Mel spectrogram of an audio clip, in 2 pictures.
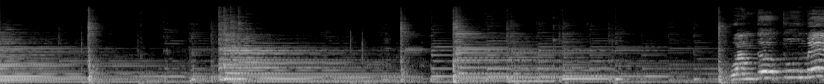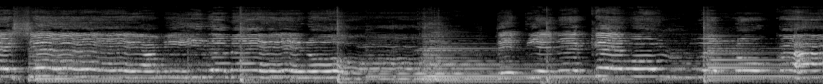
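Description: Flamenco guitar playing bulerías por soleá, with strummed chords and sharp rasgueado strokes. About seven and a half seconds in, a male flamenco singer comes in with a wavering, ornamented line over the guitar.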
